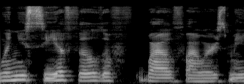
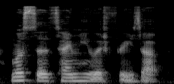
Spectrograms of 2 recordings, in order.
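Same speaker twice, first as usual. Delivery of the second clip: usual speaking voice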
